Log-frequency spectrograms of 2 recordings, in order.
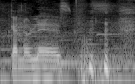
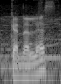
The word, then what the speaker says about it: canelés: Now, I’m walking up to get the canelés (which is actually pronounced ‘ka-nuh-lay’ :]] ).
